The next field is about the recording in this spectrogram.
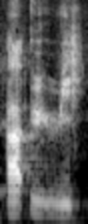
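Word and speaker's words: Haüy: Il a ensuite exercé différentes responsabilités en bibliothèque avant de rejoindre la médiathèque bien connue de l'association Valentin AUI, prononcée AUI.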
